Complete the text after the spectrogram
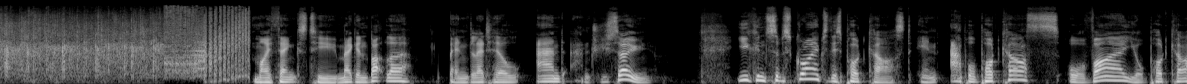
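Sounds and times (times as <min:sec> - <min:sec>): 
audience applause: 0:00.0 - 0:02.5
speech: 0:02.5 - 0:11.8.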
